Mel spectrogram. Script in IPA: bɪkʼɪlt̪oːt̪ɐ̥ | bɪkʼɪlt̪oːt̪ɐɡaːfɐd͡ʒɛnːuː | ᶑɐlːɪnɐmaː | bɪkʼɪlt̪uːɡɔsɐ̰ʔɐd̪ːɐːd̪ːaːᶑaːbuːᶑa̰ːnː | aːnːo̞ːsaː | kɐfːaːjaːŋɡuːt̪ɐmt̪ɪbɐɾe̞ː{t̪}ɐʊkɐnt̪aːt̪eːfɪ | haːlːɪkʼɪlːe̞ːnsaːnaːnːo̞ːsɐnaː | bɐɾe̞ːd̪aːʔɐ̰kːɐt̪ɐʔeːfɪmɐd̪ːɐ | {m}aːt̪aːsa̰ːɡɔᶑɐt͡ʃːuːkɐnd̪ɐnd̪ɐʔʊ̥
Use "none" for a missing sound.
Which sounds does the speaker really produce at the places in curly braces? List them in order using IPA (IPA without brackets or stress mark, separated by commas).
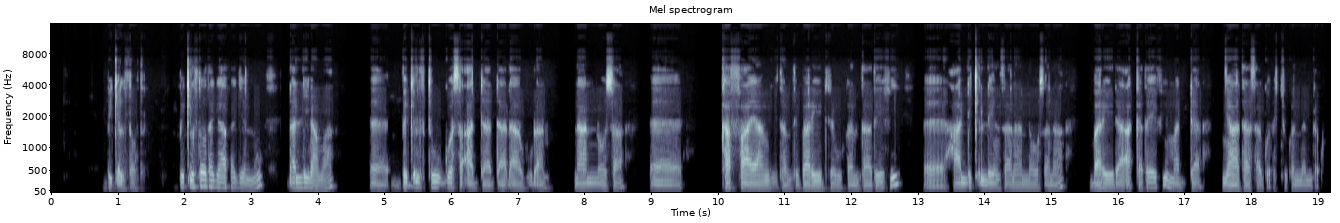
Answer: d̪, ɲ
